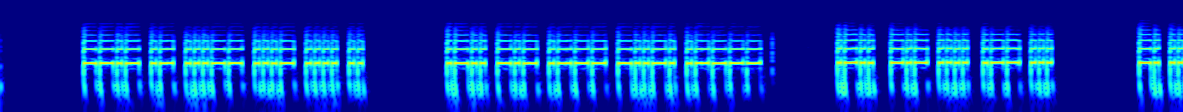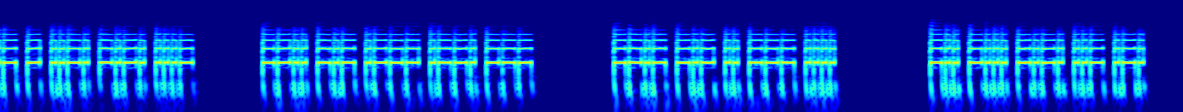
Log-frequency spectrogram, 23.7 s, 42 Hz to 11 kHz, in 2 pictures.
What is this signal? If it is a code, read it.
Morse code, heard as a keyed tone, about 30 wpm, 490 Hz. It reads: QA3VHI LKJ/1 LKHWS NUTFCV ZKJPO QKIOH DBCUR
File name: FreeFiles / CW-practice / 25WPM-side2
